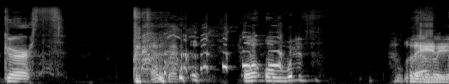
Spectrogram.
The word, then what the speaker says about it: Goethe: Gethy? Who's Gethy? Goethe. Who's Yeah. Greta? Greta who? What kind Is of it goat? No. Is it pronounced Goethe or Goethe or none of the above? It's pronounced girth.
